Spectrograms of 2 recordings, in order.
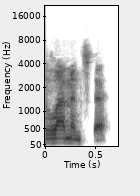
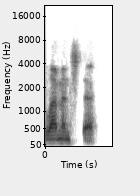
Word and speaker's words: Leominster: The town I'm from is called Leominster, but you say Leominster. That's how you say it, Leominster.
